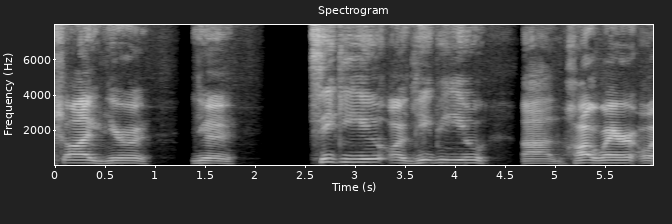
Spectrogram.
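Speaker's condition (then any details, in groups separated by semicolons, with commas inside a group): Cerebral palsy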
